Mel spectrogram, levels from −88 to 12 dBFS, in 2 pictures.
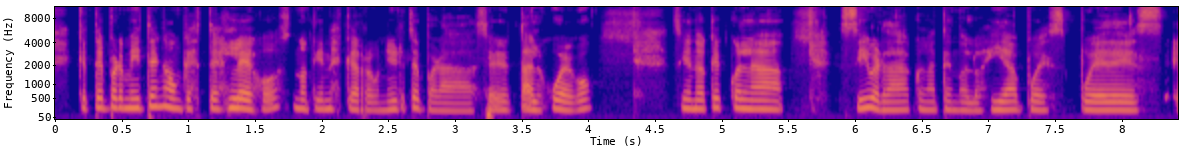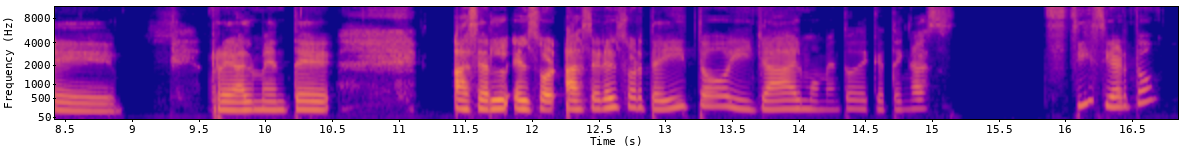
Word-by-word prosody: que -, -, -2 dB
te 250 Hz, -, +1 dB
permiten, 250 Hz, +2 st, +1 dB
aunque 235 Hz, -3 st, +1 dB
estés 225 Hz, 0 st, -3 dB
lejos, 245 Hz, +3 st, +2 dB
no 225 Hz, -1 st, -2 dB
tienes 220 Hz, 0 st, -5 dB
que 215 Hz, -, 0 dB
reunirte 210 Hz, +5 st, -4 dB
para 185 Hz, -3 st, -5 dB
hacer 100 Hz, -, -4 dB
tal 200 Hz, -, +1 dB
juego, 215 Hz, +2 st, -1 dB, 0.6 s
sino 225 Hz, -3 st, -1 dB
que 250 Hz, -, -1 dB
con 245 Hz, -2 st, -1 dB
la 215 Hz, -1 st, +3 dB, 0.4 s
Sí, 235 Hz, -, +4 dB
¿verdad? 200 Hz, -4 st, 0 dB
Con 210 Hz, -, -8 dB
la 200 Hz, -, -7 dB
tecnología, 205 Hz, 0 st, -4 dB
pues 200 Hz, -2 st, -3 dB
puedes, 195 Hz, -1 st, +1 dB
eh, 180 Hz, -2 st, -2 dB, 0.7 s
realmente 200 Hz, 0 st, +2 dB, 0.9 s
hacer 220 Hz, 0 st, +8 dB, 0.2 s
el 220 Hz, -1 st, +7 dB
sor 205 Hz, 0 st, +5 dB
hacer 215 Hz, +2 st, +6 dB
el 255 Hz, -, +4 dB
sorteíto 260 Hz, +3 st, -3 dB
y 225 Hz, -5 st, -6 dB
ya 215 Hz, +1 st, +2 dB
al 220 Hz, 0 st, -2 dB
momento 210 Hz, 0 st, -13 dB
de 220 Hz, -, -11 dB
que 210 Hz, -1 st, -13 dB
tengas 220 Hz, +3 st, -7 dB, 0.7 s
Sí, 325 Hz, +6 st, -5 dB
¿cierto? 295 Hz, -, -2 dB
215 Hz, 150 wpm, -24 LUFS, 200-240 Hz, 0.9 s, hacer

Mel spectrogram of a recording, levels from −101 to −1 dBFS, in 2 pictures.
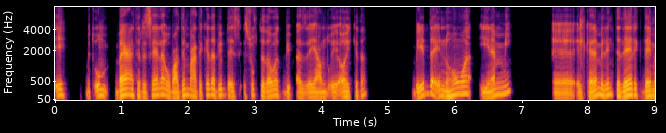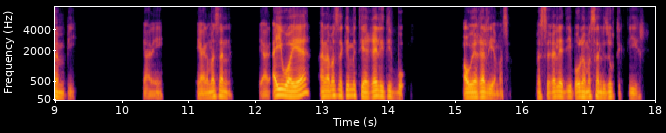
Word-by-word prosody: إيه، 135 Hz, 0 st, 0 dB, 0.3 s
بتقوم 130 Hz, -3 st, -1 dB
بعَتّ 140 Hz, -3 st, +3 dB
الرسالة، 135 Hz, +8 st, 0 dB
وبعدين 120 Hz, +5 st, 0 dB
بعد 115 Hz, -5 st, -1 dB
كده 140 Hz, +6 st, 0 dB
بيبدأ 135 Hz, -4 st, -2 dB
الSoft 135 Hz, +5 st, -8 dB
دوّة 120 Hz, +4 st, +1 dB
بيبقى 100 Hz, -1 st, -4 dB
زي 100 Hz, +2 st, -1 dB
عنده 100 Hz, 0 st, -2 dB
AI 110 Hz, -, +2 dB
كده، 125 Hz, +8 st, -7 dB, 0.7 s
بيبدأ 145 Hz, -, +1 dB
إن 125 Hz, -2 st, 0 dB
هو 160 Hz, +8 st, +1 dB
ينمِّي 140 Hz, -, -1 dB, 0.6 s
آآ، 90 Hz, -1 st, -1 dB
الكلام 100 Hz, +8 st, +1 dB
اللي 140 Hz, +2 st, +2 dB
أنتَ 150 Hz, -3 st, -2 dB
دارِج 125 Hz, +5 st, +4 dB
دايمًا 115 Hz, -4 st, +1 dB
بيه. -, -, -12 dB, 1.0 s
يعني 65 Hz, +2 st, -8 dB, 0.5 s
يعني 85 Hz, +2 st, -1 dB
مثلًا، 110 Hz, 0 st, 0 dB, 0.4 s
يعني -, -, -4 dB
أيوه، 125 Hz, -3 st, +7 dB
يا 140 Hz, -, +5 dB, 0.2 s
أنا 115 Hz, +2 st, +3 dB
مثلًا 125 Hz, 0 st, 0 dB
كلمة 130 Hz, 0 st, 0 dB
"يا 100 Hz, -3 st, +4 dB
غالي" 120 Hz, +3 st, +3 dB
دي 115 Hz, +1 st, -3 dB
في 95 Hz, -, -10 dB
بُقِّي، -, -, -5 dB, 0.9 s
أو 95 Hz, +1 st, +6 dB
"يا 100 Hz, -, +5 dB
غالية" 100 Hz, -3 st, +2 dB
مثلًا، -, -, -12 dB, 0.4 s
بس 95 Hz, 0 st, -4 dB
غالية 110 Hz, +1 st, +2 dB
دي 110 Hz, +2 st, -4 dB
باقولها 105 Hz, +1 st, +2 dB
مثلًا 110 Hz, -1 st, 0 dB
لزوجتي 105 Hz, +3 st, -3 dB
كتير. 95 Hz, +3 st, -10 dB
115 Hz, 170 wpm, -23 LUFS, 100-130 Hz, 1.0 s, أيوه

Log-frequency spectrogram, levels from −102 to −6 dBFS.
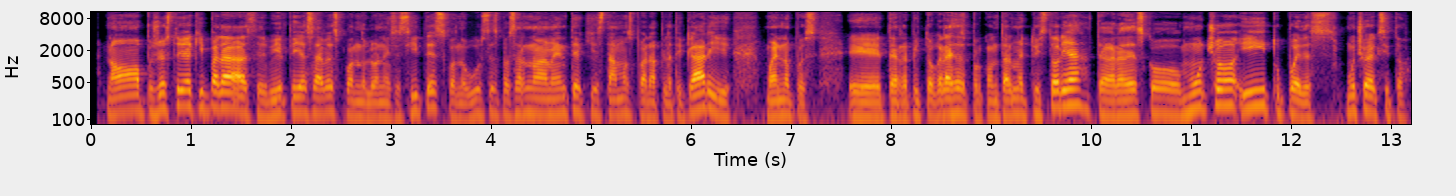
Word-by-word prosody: No, 140 Hz, +4 st, +1 dB
pues, 130 Hz, -, -6 dB
yo 160 Hz, -, +1 dB
estoy 180 Hz, +3 st, +1 dB
aquí 170 Hz, -2 st, +1 dB
para 165 Hz, 0 st, +6 dB
a 135 Hz, -, +2 dB
servirte, 120 Hz, +3 st, -5 dB
ya 135 Hz, -, 0 dB
sabes, 130 Hz, 0 st, +1 dB
cuando 110 Hz, -2 st, -7 dB
lo 105 Hz, 0 st, -5 dB
necesites, 105 Hz, -, 0 dB
cuando 100 Hz, -2 st, -8 dB
gustes 120 Hz, +4 st, -4 dB
pasar 120 Hz, +2 st, -2 dB
nuevamente, 125 Hz, +1 st, -1 dB
aquí 125 Hz, -1 st, -10 dB
estamos 120 Hz, +1 st, -2 dB
para 110 Hz, -2 st, -4 dB
platicar 115 Hz, -, +3 dB
y 115 Hz, -9 st, -4 dB, 0.3 s
bueno, 115 Hz, 0 st, +1 dB
pues, 100 Hz, -4 st, -1 dB, 0.3 s
eh, 105 Hz, -1 st, +2 dB
te 110 Hz, -, +1 dB
repito, 110 Hz, +1 st, -6 dB
gracias 125 Hz, +1 st, +3 dB
por 110 Hz, 0 st, -12 dB
contarme 115 Hz, +2 st, -3 dB
tu 115 Hz, -, -10 dB
historia, 170 Hz, -, +3 dB
te 125 Hz, -, -3 dB
agradezco 120 Hz, +1 st, +1 dB
mucho 170 Hz, +7 st, +2 dB
y 180 Hz, +4 st, +2 dB
tú 140 Hz, -1 st, -8 dB
puedes, 105 Hz, -4 st, -1 dB
mucho -, -, +1 dB
éxito. -, -, -3 dB
120 Hz, 180 wpm, -27 LUFS, 110-140 Hz, 0.3 s, para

